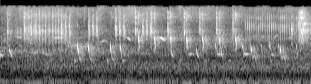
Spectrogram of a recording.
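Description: Small tits chirp busily, a rapid scatter of short, high tweets from several birds overlapping throughout, set against a steady low outdoor rumble.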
